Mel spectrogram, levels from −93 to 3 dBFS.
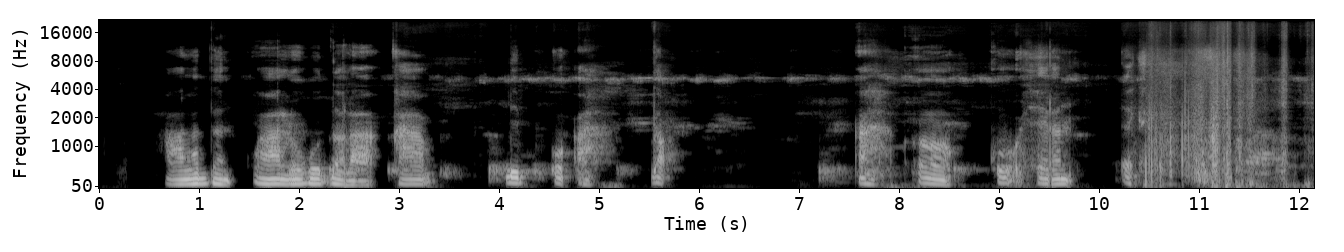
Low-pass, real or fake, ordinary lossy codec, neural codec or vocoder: none; fake; none; vocoder, 44.1 kHz, 128 mel bands, Pupu-Vocoder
